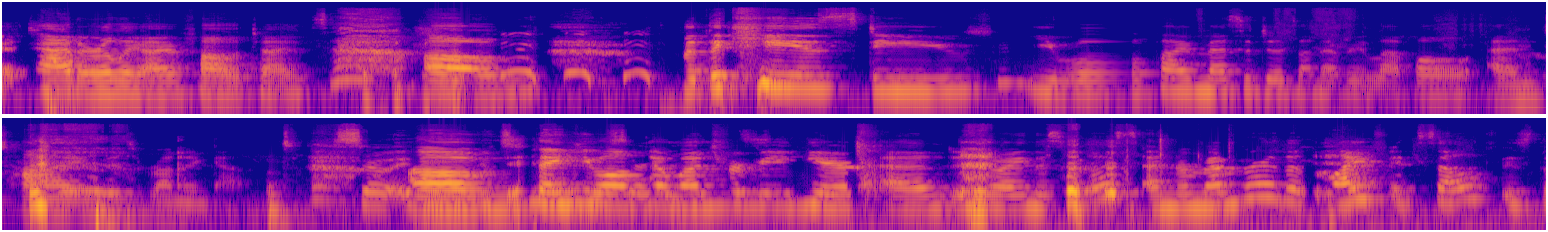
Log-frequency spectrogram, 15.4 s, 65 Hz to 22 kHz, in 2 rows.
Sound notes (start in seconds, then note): 1.7 all laughing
